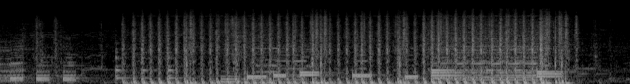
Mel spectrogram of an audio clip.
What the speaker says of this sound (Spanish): Ya me está disparando de los tres de nuevo.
